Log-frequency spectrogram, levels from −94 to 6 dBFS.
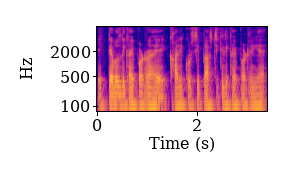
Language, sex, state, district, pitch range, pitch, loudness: Hindi, male, Jharkhand, Ranchi, 90-95 Hz, 95 Hz, -21 LUFS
